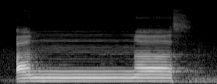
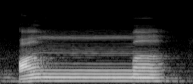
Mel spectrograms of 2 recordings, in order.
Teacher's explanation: Kalau nun tasdid buka mulutnya. Annas misalnya. Kalau mim baru tutup mulut.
